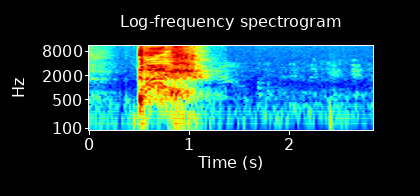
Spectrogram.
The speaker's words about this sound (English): Now I'm going to cough and hack for just a second.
